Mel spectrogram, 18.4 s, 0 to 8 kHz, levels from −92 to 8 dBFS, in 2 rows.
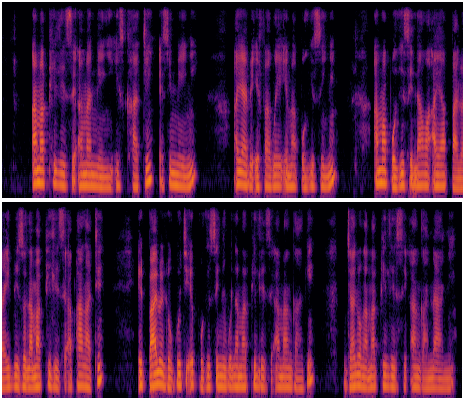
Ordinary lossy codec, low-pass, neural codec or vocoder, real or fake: AAC, 48 kbps; 7.2 kHz; codec, 44.1 kHz, 7.8 kbps, DAC; fake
